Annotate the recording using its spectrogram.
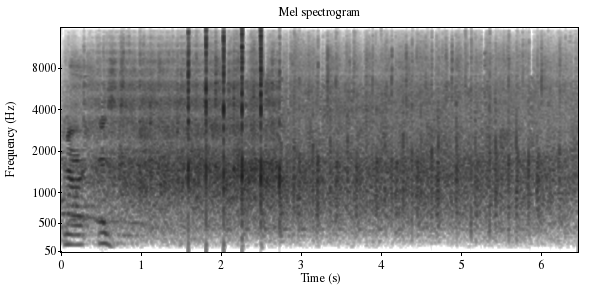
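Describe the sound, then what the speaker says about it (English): A church congregation gives a round of applause at the end of a service, sharp individual claps ringing out near the start before the clapping settles into a steady wash and fades slightly. "Let's give them a round of applause."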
